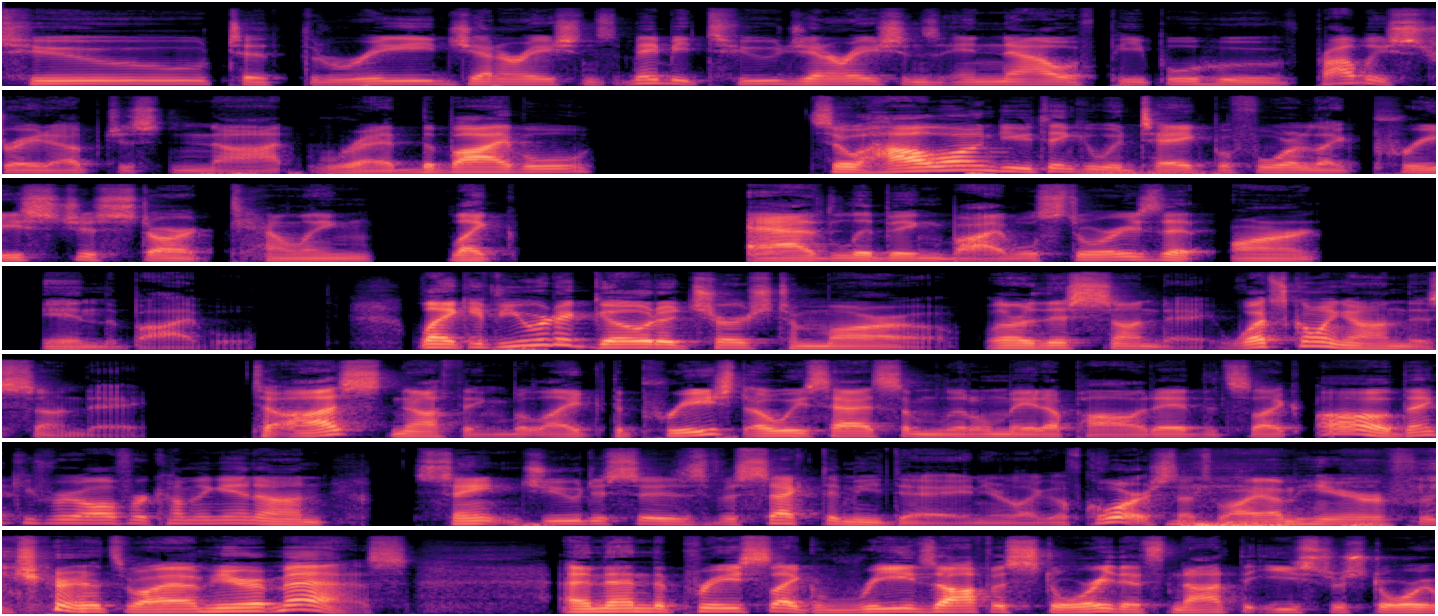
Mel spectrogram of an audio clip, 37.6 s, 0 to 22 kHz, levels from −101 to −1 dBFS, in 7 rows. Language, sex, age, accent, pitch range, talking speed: English, male, 20-39, American, 100-135 Hz, 195 wpm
